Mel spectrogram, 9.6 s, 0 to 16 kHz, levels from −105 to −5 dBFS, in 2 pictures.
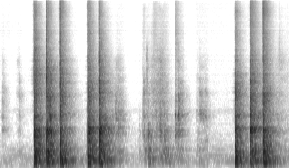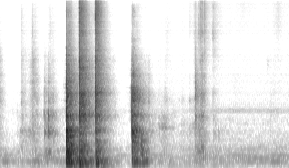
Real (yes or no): no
